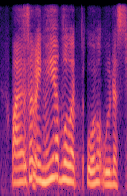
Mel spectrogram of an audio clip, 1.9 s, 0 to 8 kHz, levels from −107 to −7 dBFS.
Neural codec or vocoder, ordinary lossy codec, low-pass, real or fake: codec, 16 kHz, 0.5 kbps, FreqCodec, larger model; none; 7.2 kHz; fake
